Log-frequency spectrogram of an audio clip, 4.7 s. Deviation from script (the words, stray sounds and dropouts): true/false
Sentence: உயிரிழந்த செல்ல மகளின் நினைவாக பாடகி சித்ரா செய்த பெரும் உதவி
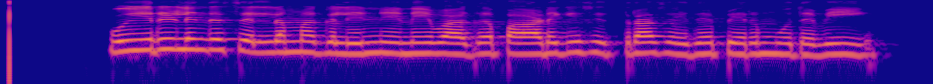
false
